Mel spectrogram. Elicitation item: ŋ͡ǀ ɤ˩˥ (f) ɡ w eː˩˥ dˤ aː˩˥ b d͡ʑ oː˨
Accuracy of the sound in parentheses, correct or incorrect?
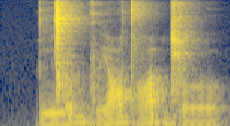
incorrect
